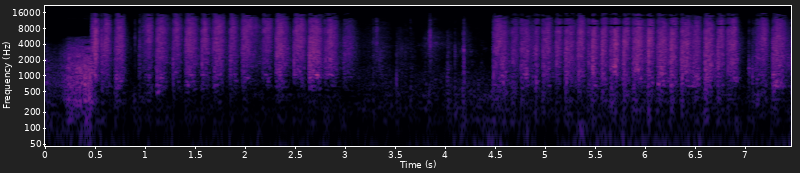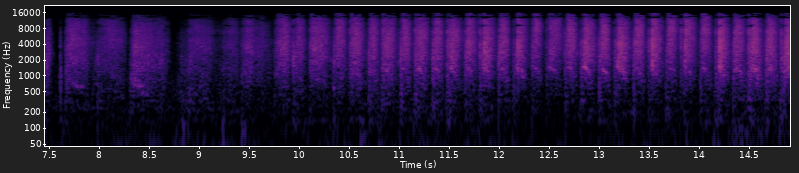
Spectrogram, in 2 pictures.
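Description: A green plastic-bristle push broom scrubs back and forth across a small, wet, oval red fringed woven fabric rug covered in soap foam on a concrete floor. The clip is a fast, steady run of bright, hissy, bristly scrubbing strokes, about three per second, with a brief quieter lull around the fourth second.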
